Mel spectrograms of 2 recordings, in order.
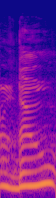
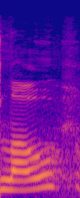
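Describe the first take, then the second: First: The vowel sounds like the one in 'do'. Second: The vowel sounds like the one in 'go'. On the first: This is a variant people sometimes use. "which sometimes you also will hear that" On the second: This is the player's official pronunciation. "his official pronunciation is supposed to be Low"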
